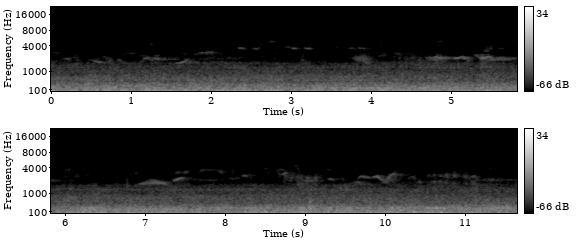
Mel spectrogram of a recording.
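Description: Small birds chirping and singing in short scattered phrases over a steady low background rumble.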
